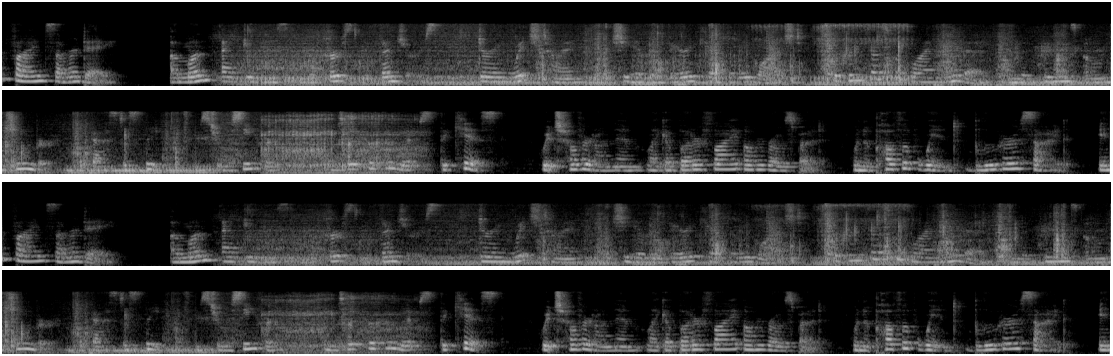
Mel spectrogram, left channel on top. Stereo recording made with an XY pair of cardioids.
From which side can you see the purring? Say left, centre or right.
left.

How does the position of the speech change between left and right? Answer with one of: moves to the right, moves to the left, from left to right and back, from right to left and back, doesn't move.
moves to the right.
